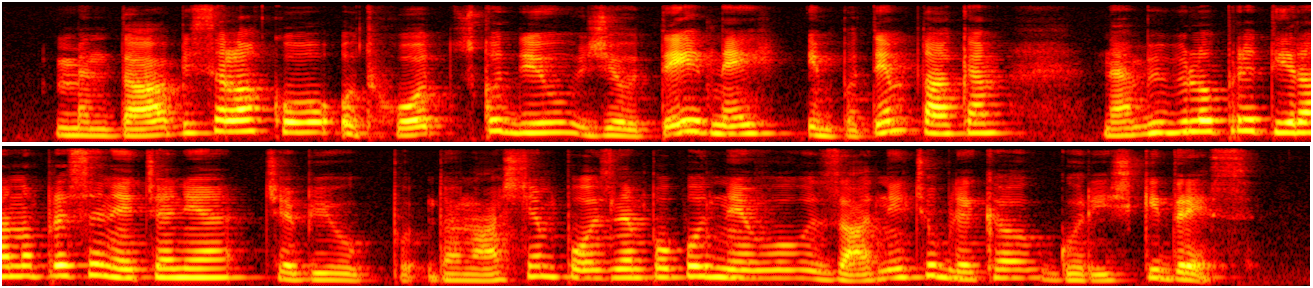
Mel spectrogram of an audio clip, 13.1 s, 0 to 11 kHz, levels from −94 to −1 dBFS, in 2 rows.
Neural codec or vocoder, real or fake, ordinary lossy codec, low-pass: none; real; none; 9.9 kHz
